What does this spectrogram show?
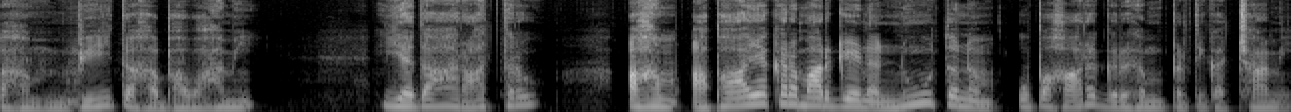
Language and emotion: Sanskrit, fearful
